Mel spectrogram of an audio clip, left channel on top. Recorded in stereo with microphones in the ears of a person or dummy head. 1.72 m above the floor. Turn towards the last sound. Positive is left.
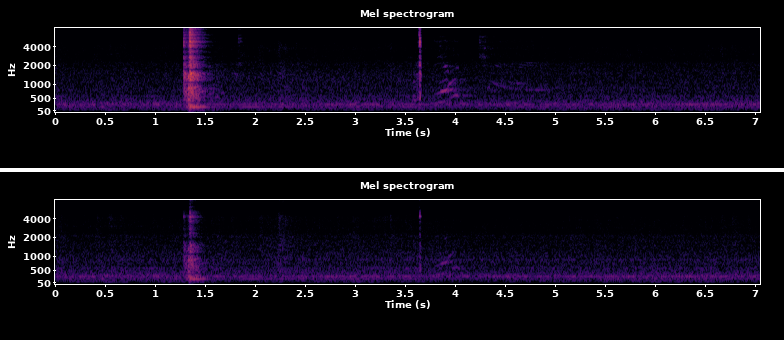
turn(degrees=85)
